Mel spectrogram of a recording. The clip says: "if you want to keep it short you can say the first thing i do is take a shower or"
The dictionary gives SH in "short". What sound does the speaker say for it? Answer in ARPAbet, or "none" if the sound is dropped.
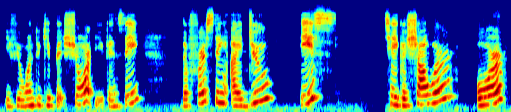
SH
